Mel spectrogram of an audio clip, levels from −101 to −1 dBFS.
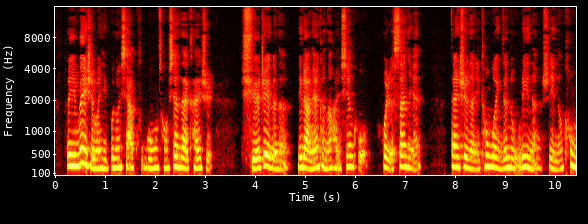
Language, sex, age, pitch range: Chinese, female, 20-39, 200-230 Hz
